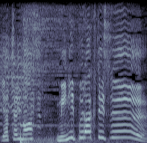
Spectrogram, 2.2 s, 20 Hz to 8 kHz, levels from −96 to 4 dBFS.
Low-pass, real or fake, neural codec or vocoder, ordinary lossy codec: none; real; none; none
